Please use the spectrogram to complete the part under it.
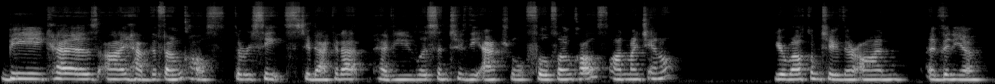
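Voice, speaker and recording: A woman's voice: on the high side, poor audio. A woman hosting a casual livestream, talking emphatically and insistently to her viewers and repeating herself to drive points home. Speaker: livestream host of a true-crime gossip channel.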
